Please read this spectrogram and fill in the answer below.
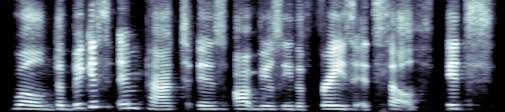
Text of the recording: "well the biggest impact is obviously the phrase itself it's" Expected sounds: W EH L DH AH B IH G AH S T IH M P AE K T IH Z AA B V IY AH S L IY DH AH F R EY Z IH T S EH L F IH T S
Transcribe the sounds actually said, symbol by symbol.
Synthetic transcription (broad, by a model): W EH L DH AH B IH G AH S T IH M P AE K T IH Z AA B V IY AH S L IY DH AH F R EY Z IH T S EH L F IH T S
